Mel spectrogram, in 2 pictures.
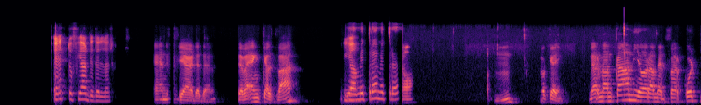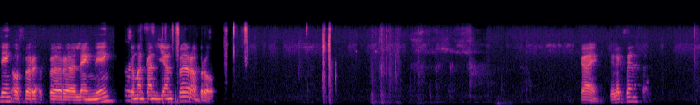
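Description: A man explains calmly, heard through an online call.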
